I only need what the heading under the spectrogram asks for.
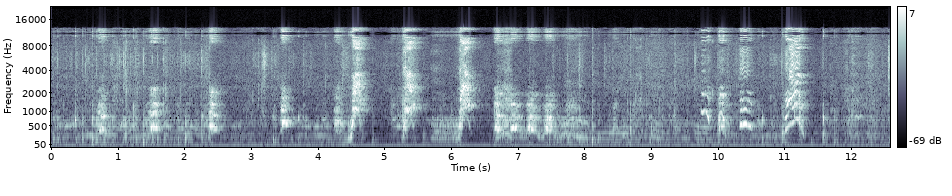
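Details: Bernese Mountain Dog puppies, four and a half weeks old, at a kennel: bursts of short, high yaps and barks, several overlapping, with faint voices behind.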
